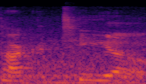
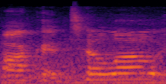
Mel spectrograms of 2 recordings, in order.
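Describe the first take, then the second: First: The double L is said as a Y sound. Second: The double L is said as an L sound. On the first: The speaker calls it right. "it's yo" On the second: The speaker calls it wrong. "Not low"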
